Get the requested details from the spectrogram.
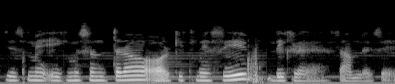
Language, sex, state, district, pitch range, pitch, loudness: Hindi, female, Uttar Pradesh, Varanasi, 175-190 Hz, 185 Hz, -18 LUFS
